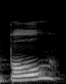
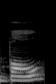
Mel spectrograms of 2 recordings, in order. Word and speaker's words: boll: this part are cotton boll yes that's pronounced just like the football game the cotton boll spelled differently terraces textile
